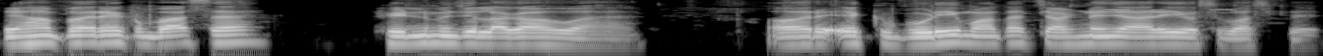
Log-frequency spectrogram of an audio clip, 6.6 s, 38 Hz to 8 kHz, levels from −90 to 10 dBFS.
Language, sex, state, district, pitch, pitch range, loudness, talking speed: Hindi, male, Bihar, Jahanabad, 125 Hz, 120-135 Hz, -15 LUFS, 200 wpm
